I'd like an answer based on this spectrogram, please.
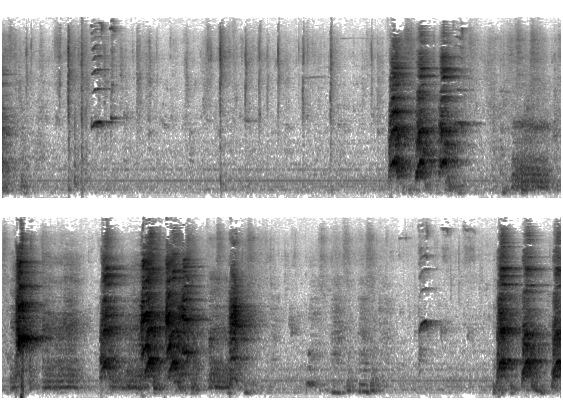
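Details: Riley, a pet dog fond of the puppies she looks after as her babies, barks repeatedly: loud, rough, harmonic barks in bursts of two or three, with quiet pauses between and small indoor clicks at the start.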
